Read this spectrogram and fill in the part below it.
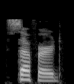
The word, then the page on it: suffered: British English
